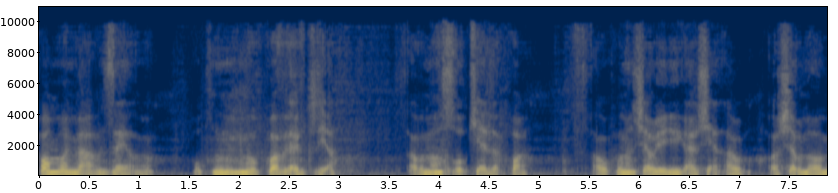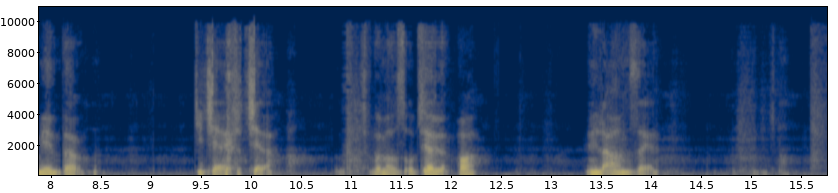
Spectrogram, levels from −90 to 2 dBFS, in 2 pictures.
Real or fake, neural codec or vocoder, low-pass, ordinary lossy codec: fake; autoencoder, 22.05 kHz, a latent of 192 numbers a frame, VITS, trained on many speakers; 9.9 kHz; AAC, 32 kbps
